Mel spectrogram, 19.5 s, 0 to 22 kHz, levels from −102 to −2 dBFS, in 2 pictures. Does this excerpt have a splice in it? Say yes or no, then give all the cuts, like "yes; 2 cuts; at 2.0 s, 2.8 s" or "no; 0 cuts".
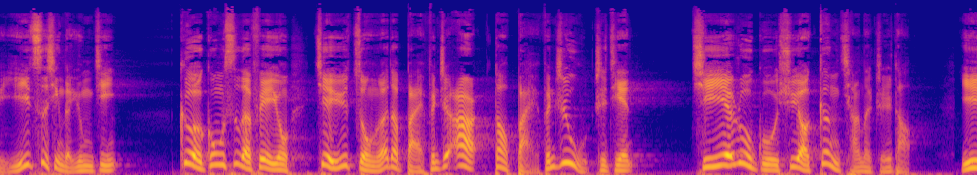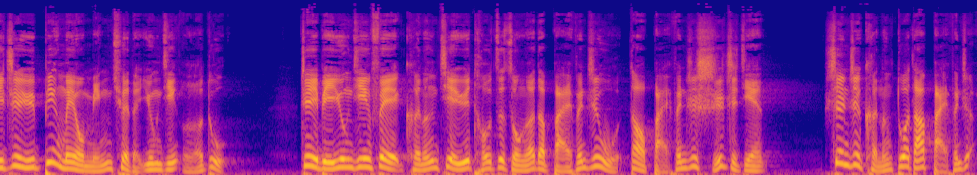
yes; 1 cut; at 9.5 s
